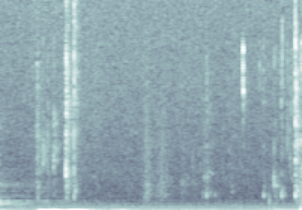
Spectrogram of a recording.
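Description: A few scattered computer keyboard keystrokes and clicks, entering a value, over a steady low hum.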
